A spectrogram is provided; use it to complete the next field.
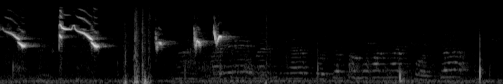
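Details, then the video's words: Loud, high whistles from an Asian pied starling known for imitating people: sharp descending slurred notes and short upward-flicking whistles, a burst of rattling noise between them, then faint quiet chatter. "Jalak suren gacor Unik meniru suara orang"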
